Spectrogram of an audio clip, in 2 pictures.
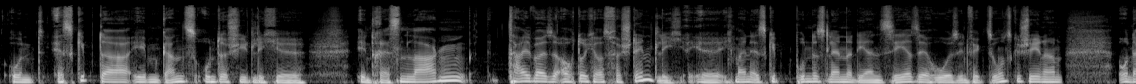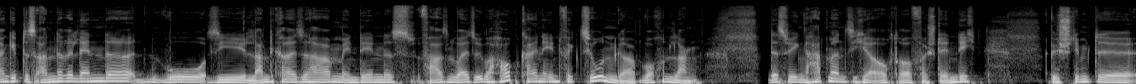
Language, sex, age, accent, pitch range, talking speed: German, male, 50-69, German, 100-125 Hz, 135 wpm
